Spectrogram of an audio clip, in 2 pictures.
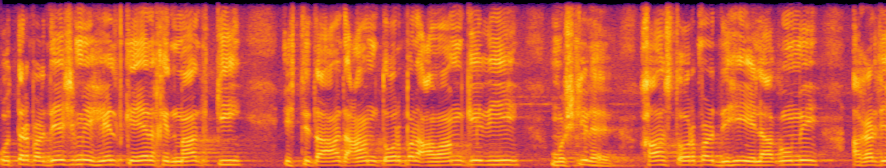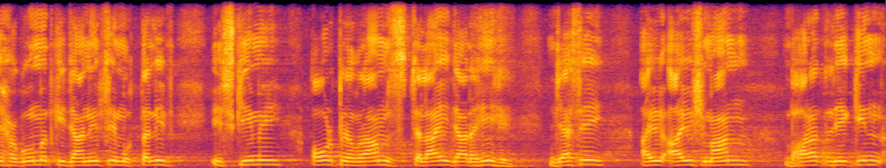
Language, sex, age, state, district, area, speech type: Urdu, male, 18-30, Uttar Pradesh, Saharanpur, urban, spontaneous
